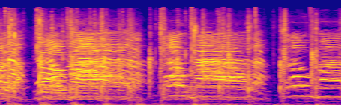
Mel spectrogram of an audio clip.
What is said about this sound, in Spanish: Fuerte el aplauso, muchas gracias a la gente.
